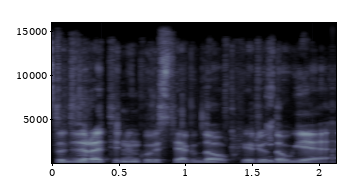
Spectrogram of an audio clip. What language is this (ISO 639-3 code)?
lit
